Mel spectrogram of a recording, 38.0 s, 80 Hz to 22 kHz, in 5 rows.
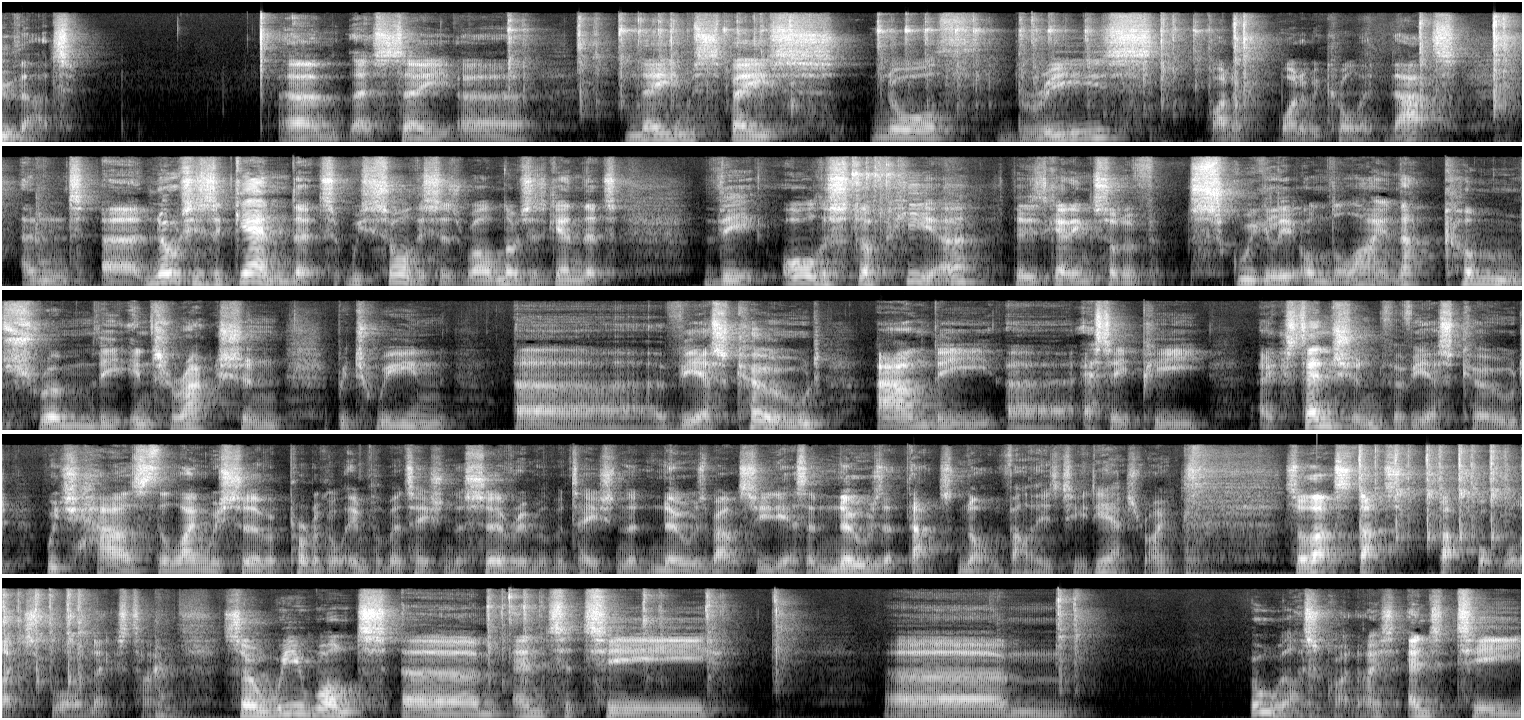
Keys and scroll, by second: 2.1-7.8 typing, 11.4-12.1 typing, 29.2-30.6 typing, 32.5-34.3 typing.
